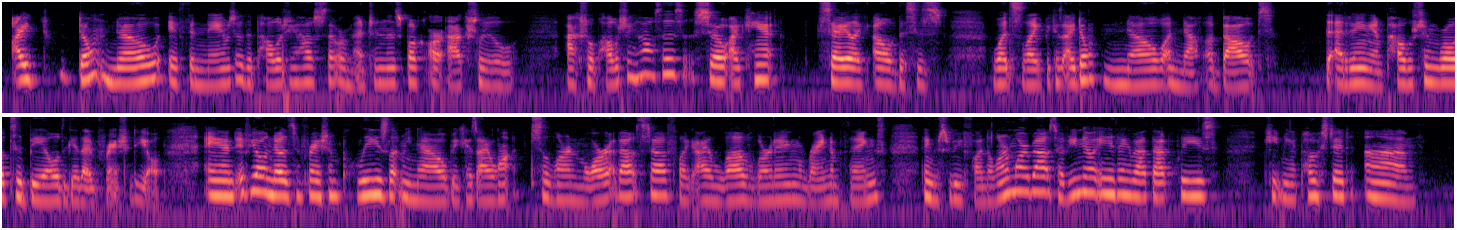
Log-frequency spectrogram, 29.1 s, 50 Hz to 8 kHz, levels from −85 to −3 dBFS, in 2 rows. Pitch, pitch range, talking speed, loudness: 195 Hz, 180-220 Hz, 200 wpm, -29 LUFS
